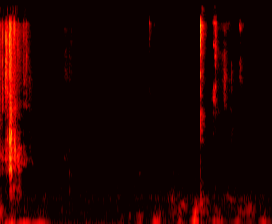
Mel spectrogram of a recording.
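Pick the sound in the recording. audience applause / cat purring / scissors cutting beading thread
scissors cutting beading thread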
